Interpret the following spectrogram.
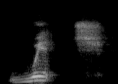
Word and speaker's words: which: away low word watched which now this H has no sound some of you try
